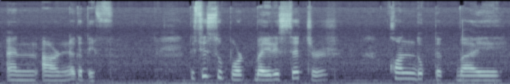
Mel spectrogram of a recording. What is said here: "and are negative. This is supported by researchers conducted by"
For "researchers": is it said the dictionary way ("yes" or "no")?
no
